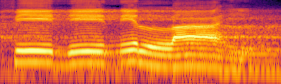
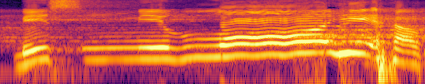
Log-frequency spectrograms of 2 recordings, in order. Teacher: kalau sebelumnya harkat kasrah maka lam lafaz jalalah dibaca tipis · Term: tarqiq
